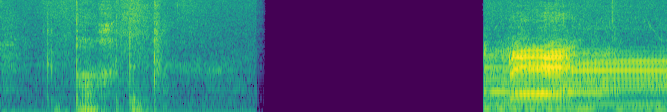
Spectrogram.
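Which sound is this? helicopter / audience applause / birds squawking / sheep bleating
sheep bleating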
